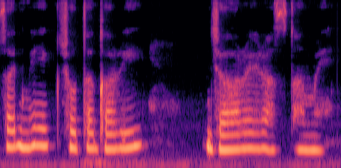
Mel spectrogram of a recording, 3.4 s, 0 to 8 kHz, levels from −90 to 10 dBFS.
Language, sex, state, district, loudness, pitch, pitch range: Hindi, female, Arunachal Pradesh, Papum Pare, -17 LUFS, 250 Hz, 235-270 Hz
